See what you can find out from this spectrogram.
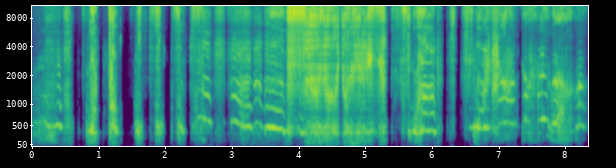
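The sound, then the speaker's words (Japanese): A loud voice makes a crude pig imitation, a quick series of short, nasal oinks and snorts, broken midway by a rushing, breathy burst, then more grunting snorts. “あなたのおちんちんしゃぶりつきながらの下品な豚まね。”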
